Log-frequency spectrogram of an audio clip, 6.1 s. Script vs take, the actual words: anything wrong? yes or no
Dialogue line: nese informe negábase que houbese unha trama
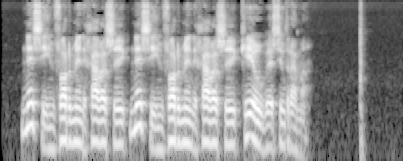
yes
